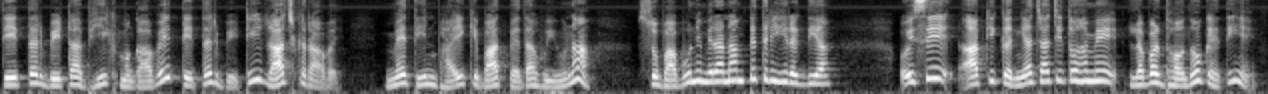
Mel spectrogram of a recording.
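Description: A woman's voice: mid-range voice, big pitch swings, measured pace. A woman reading a story, voicing a talkative, giggly young village girl who proudly explains local sayings. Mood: cheerful, proud. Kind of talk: acted dialogue in a story reading.

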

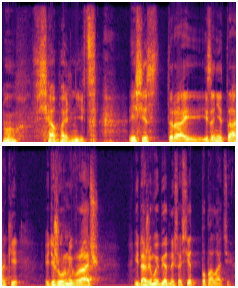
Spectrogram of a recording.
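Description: A man's voice: mid-range voice, expressive, takes it slowly, husky. An actor playing an ailing, lonely middle-aged village man in a 1970s radio drama, speaking humbly and hesitantly, as if confiding. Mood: sad, confiding.

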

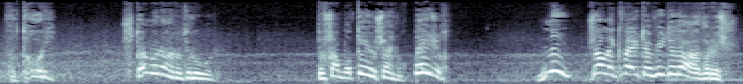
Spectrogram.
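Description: A man's voice: sits high, sing-song, unhurried, long pauses, a little hiss or hum, full character voice. A man playing a hot-headed, blustering comic adventurer in a children's radio play, theatrical and exclamatory. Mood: indignant, furious.

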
